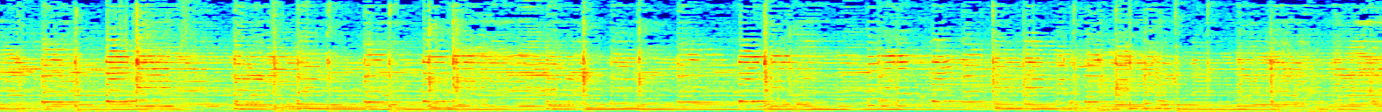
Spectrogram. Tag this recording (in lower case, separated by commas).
music, sitar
